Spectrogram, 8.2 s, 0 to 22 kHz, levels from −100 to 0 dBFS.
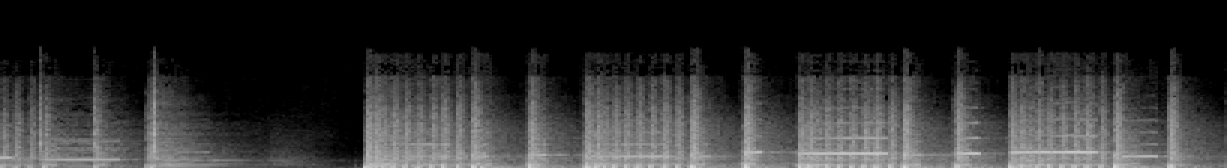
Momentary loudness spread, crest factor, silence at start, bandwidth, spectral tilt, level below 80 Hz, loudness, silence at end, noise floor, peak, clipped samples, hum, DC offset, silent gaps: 11 LU; 20 dB; 0 s; 12.5 kHz; -4 dB/octave; -54 dBFS; -26 LUFS; 0.1 s; -65 dBFS; -8 dBFS; under 0.1%; none; under 0.1%; none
